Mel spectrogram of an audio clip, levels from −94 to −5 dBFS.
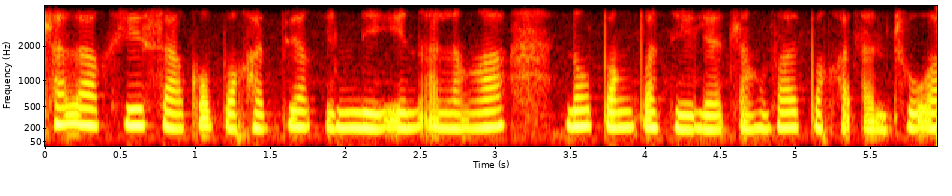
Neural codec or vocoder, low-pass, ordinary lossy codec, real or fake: none; 3.6 kHz; Opus, 64 kbps; real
